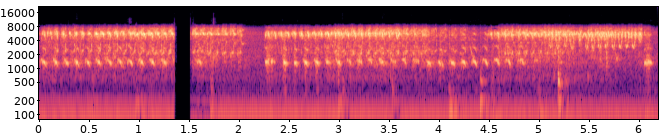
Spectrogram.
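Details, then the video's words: Several hungry barn owl chicks clamour inside their nest in Spain, November 2023. Dense, overlapping raspy pulses and hissing screeches run almost continuously, with a short gap near the start. "Lechuza común - [Interior]- Płomykówki"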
